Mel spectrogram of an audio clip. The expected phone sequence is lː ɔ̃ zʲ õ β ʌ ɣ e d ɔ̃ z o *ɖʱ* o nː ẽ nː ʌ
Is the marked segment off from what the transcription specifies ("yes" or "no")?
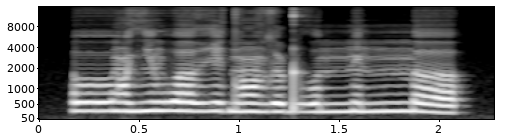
no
